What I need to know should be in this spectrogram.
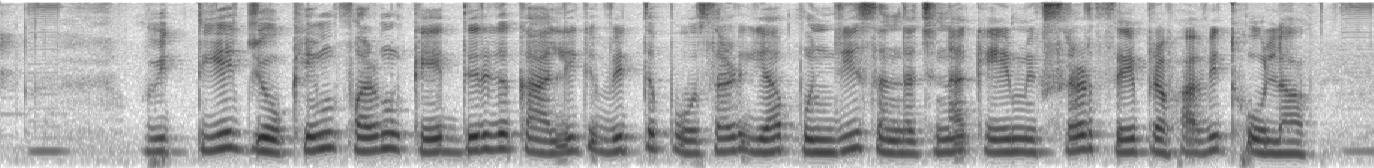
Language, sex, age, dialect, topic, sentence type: Bhojpuri, female, 18-24, Western, banking, statement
